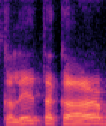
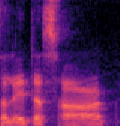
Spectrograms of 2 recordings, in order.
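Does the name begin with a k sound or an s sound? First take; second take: k sound; s sound. First: The name begins with a k sound. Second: The name begins with an s sound. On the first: This is how the commentator habitually says it. The speaker calls it wrong. "I keep pronouncing it as Kaletakar" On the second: This is how other people say it should be. The speaker calls it right. "but then the people say it's Saletasar"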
